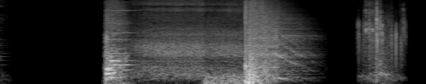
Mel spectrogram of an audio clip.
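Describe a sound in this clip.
A cartoon bomb explodes with a loud burst.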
